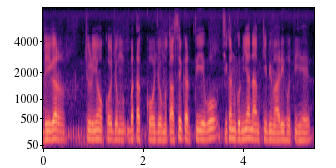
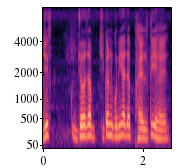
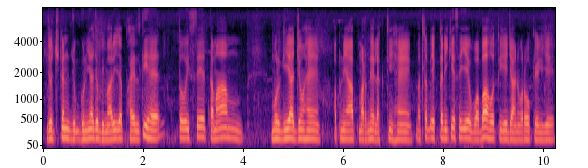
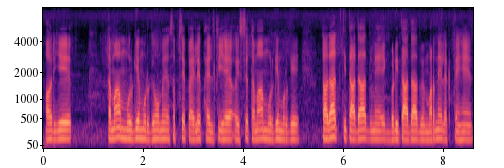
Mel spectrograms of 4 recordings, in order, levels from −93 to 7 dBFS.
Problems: none marked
